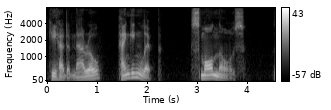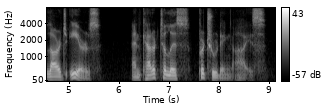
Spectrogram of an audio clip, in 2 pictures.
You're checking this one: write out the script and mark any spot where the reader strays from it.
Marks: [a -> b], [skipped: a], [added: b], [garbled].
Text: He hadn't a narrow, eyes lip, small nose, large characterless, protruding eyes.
He [hadn't -> had] a narrow, [eyes -> hanging] lip, small nose, large [added: ears and] characterless, protruding eyes.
